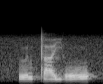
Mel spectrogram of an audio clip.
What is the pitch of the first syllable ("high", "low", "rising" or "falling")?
low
